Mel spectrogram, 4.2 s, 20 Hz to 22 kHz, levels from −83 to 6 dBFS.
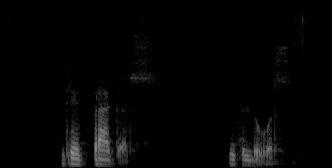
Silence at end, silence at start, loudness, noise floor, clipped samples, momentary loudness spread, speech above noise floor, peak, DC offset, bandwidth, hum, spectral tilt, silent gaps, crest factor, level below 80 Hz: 0.35 s; 0.75 s; -45 LUFS; -89 dBFS; under 0.1%; 22 LU; 45 dB; -24 dBFS; under 0.1%; 16 kHz; none; -6 dB/octave; none; 24 dB; -88 dBFS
